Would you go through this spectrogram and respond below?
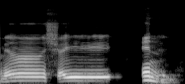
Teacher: یہ نون کو ناک سے نکالا ہے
